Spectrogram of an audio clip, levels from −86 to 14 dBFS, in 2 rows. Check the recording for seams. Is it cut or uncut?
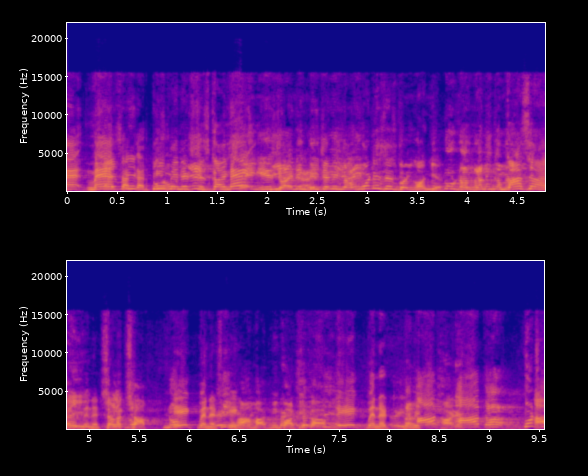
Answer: uncut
